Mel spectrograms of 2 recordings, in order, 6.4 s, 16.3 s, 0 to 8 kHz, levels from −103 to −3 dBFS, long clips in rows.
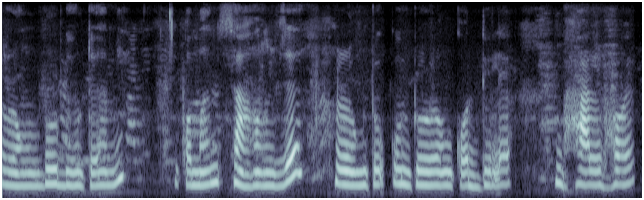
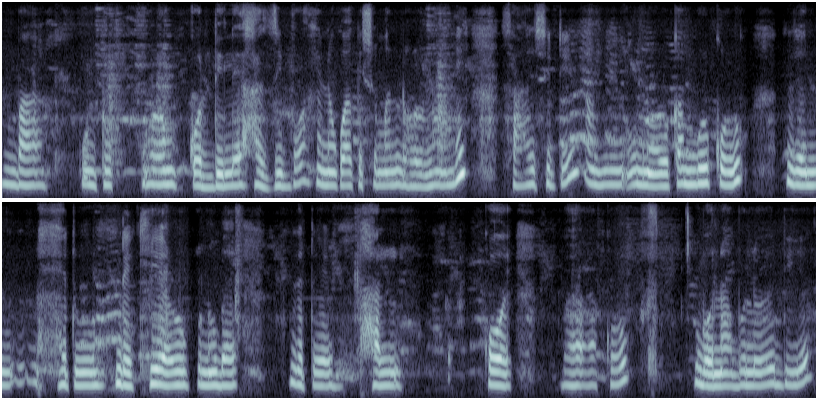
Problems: background conversations at intervals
